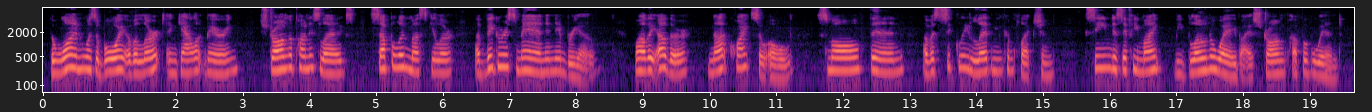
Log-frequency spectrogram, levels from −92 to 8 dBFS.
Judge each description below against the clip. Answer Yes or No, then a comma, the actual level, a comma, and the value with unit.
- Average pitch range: Yes, average, 3.7 semitones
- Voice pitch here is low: No, high, 220 Hz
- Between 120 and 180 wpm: Yes, average, 150 wpm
